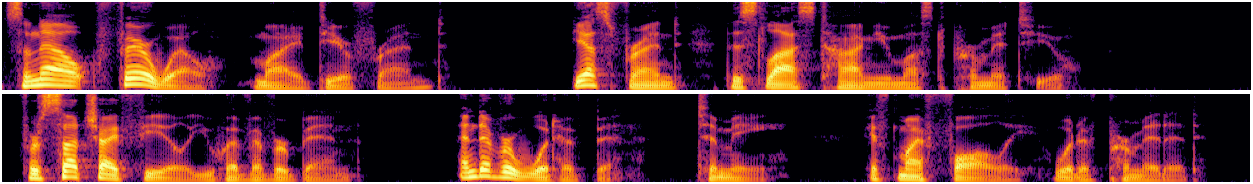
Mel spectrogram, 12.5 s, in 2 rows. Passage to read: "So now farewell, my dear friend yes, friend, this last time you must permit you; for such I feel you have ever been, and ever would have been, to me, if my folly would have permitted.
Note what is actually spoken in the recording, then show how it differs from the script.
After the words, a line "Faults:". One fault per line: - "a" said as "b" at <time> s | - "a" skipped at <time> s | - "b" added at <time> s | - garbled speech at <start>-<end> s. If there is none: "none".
"So now farewell, my dear friend yes, friend, this last time you must permit you; for such I feel you have ever been, and ever would have been, to me, if my folly would have permitted.
Faults:
none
